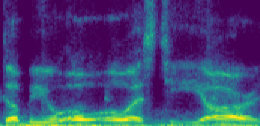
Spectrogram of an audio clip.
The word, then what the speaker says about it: Worcester: interstate 290 east ramp they would have just labeled it worcester they didn't label it w-o-o-s-t-e-r they labeled it w-o-r-c-e-s-t-e-r for a reason you people can't spell wooster wooster i bet you pronounce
